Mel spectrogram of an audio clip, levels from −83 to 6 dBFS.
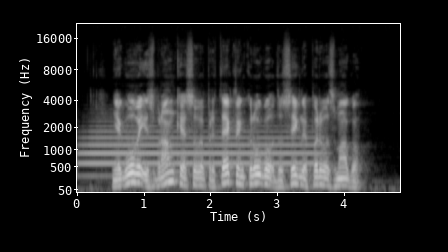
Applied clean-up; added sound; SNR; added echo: none; Brass instrument; 11 dB; none.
